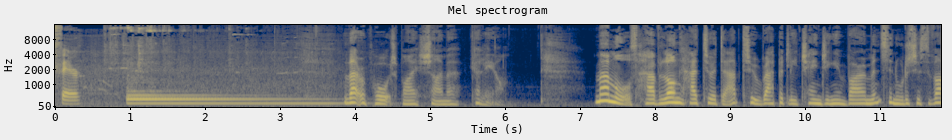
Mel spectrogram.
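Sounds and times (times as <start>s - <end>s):
speech: 0.1s - 2.9s, 3.9s - 11.8s
large peace bell with world map struck by a log: 1.0s - 4.6s.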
